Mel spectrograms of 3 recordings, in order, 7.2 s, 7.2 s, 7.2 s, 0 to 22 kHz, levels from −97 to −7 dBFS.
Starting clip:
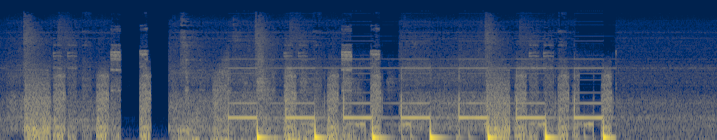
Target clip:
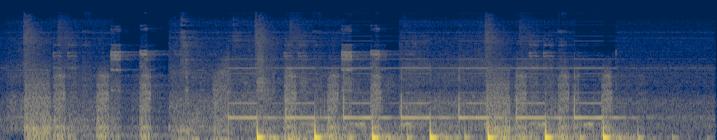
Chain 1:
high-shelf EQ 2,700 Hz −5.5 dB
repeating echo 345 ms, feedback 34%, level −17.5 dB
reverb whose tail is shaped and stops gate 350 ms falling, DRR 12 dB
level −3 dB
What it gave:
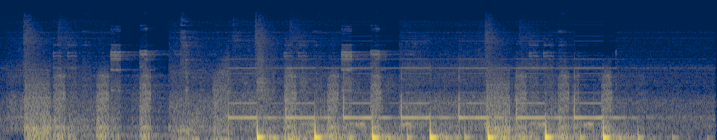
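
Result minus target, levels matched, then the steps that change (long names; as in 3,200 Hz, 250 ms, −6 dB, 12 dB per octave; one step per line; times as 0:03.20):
4,000 Hz band −3.5 dB
remove: high-shelf EQ 2,700 Hz −5.5 dB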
